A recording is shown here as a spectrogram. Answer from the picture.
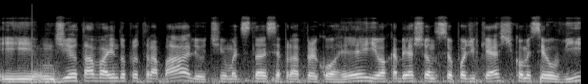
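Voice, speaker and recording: A man with a fairly high pitch speaks at a fairly quick pace with fairly even intonation over noticeable background noise. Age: 30s. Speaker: listener, bank manager. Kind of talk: voice message testimony. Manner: halting.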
